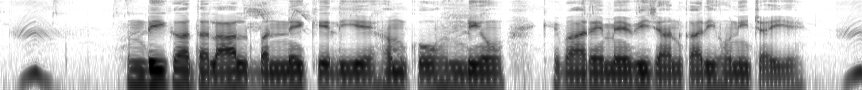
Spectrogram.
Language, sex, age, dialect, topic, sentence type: Hindi, male, 31-35, Marwari Dhudhari, banking, statement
